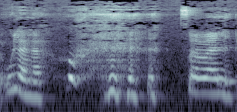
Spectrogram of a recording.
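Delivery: breaks into a real laugh mid-sentence; giggling, then reassuring herself it's fine. Real, not acted. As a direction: laugh through a small mishap. Mishap on camera, laughing.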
